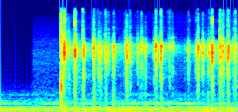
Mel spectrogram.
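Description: Computer keyboard typing: a quick run of key clicks starting about half a second in, with a brief pause near the end before they resume.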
